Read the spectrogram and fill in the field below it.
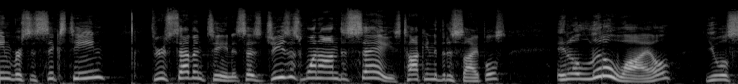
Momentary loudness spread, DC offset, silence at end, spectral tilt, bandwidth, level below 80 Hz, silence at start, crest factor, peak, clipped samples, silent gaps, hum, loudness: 12 LU; under 0.1%; 0 s; -2.5 dB/octave; 15.5 kHz; -66 dBFS; 0 s; 18 dB; -12 dBFS; under 0.1%; none; none; -29 LUFS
